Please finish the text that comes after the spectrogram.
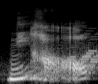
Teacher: When two third-tone characters are adjacent the first often changes to a second tone for ease of pronunciation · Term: Tone Sandhi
